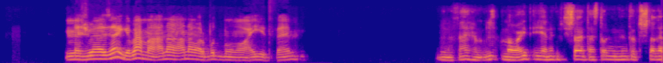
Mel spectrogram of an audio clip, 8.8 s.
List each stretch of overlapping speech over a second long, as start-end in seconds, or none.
none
